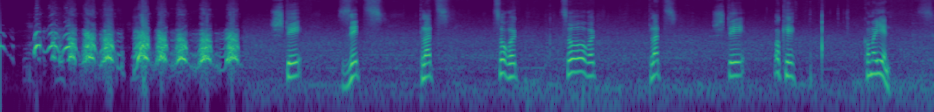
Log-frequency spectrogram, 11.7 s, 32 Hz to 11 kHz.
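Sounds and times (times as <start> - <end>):
female German shepherd with a soft coat barking on command: 0.0 - 3.1
speech: 3.4 - 10.1, 10.8 - 11.6.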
